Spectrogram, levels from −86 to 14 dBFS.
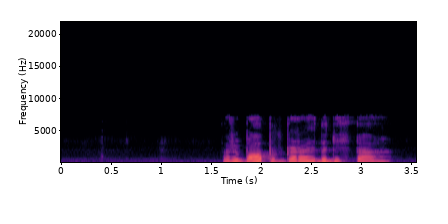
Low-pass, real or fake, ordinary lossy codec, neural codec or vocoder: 7.2 kHz; fake; MP3, 64 kbps; autoencoder, 22.05 kHz, a latent of 192 numbers a frame, VITS, trained on one speaker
